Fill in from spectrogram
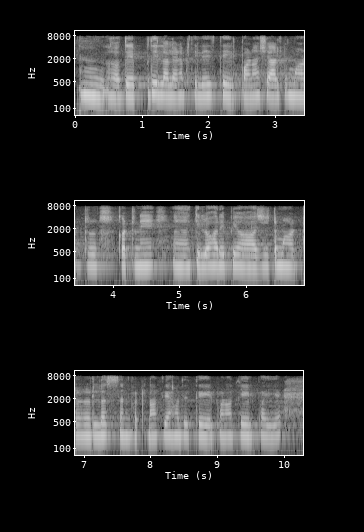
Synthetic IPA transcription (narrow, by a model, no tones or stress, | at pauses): od̪eːpət̪ɪlːaːlɛːɽ̃ãːpɾət̪ɪleːt̪eːlpaːɽ̃aːʃɛːlʈəmaːʈəɾkəʈneː | kɪloːɦaːɾeːpɪjaːd͡ʒʈəmaːʈəɾləsənkəʈnaːpʰɪɾaɦãd̪eːt̪eːlpaːɳ̃aːt̪eːlpaːiːɛː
